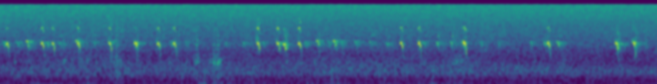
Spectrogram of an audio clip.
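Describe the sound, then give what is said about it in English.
A wild bird calls in a steady run of short, sharp, high-pitched chirps, repeating every fraction of a second with uneven spacing, clear over a soft background hiss. “pointed now at the wild bird.”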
